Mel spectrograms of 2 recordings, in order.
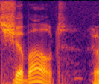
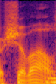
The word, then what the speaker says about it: Shavuot: It's Shavuot or Shavuos. Mm-hmm. There are a couple different pronunciations of it.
